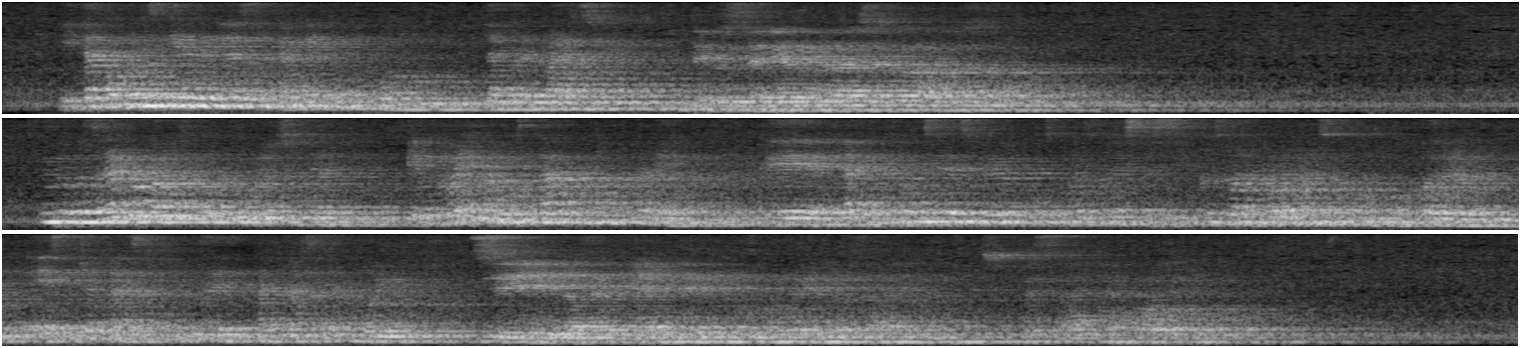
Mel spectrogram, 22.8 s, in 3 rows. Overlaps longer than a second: none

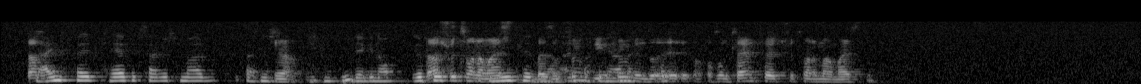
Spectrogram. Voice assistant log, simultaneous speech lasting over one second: present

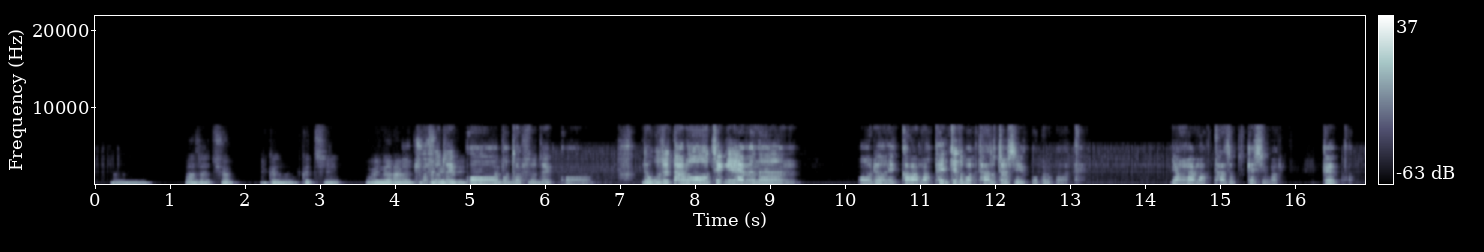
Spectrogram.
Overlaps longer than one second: present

